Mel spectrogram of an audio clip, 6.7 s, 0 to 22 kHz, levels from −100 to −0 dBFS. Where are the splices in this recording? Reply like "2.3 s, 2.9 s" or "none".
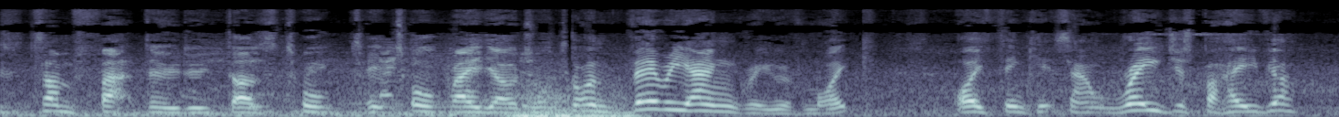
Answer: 2.8 s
